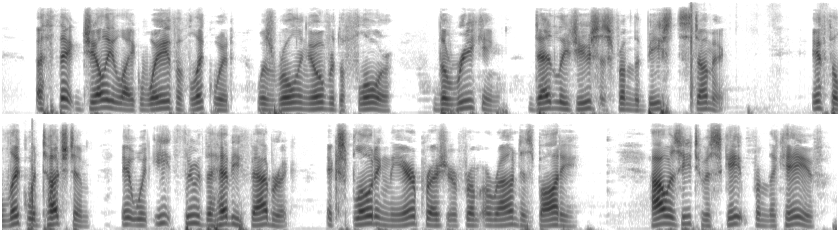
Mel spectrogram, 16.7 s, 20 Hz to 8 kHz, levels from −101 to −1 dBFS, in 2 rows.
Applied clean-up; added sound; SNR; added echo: neural mask model RNNoise.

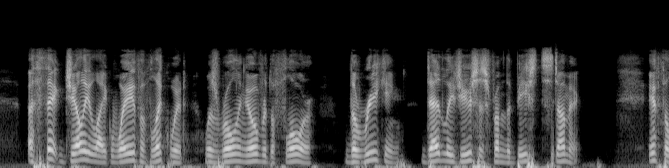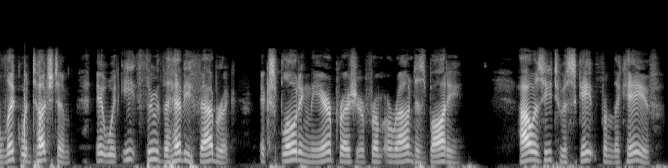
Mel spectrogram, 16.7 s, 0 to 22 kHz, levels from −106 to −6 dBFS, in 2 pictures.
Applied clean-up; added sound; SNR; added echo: neural mask model Resemble Enhance denoiser.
